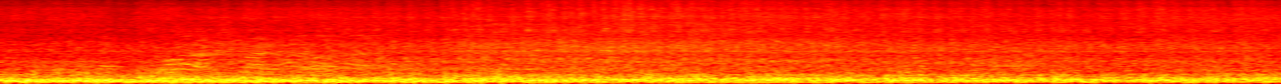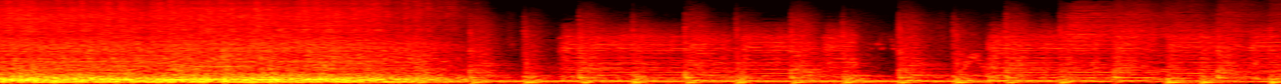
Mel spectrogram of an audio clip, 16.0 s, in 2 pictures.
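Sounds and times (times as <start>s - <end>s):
car engine idling loudly: 0.0s - 11.0s.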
